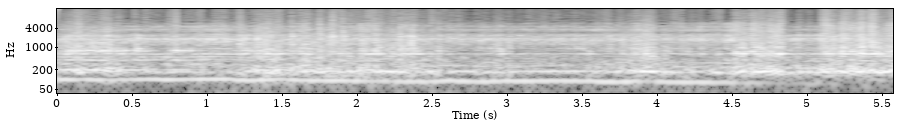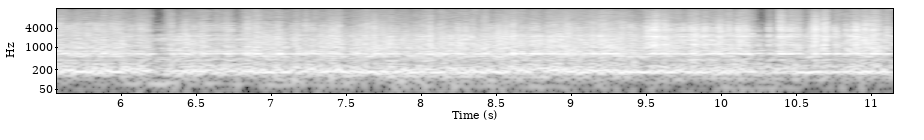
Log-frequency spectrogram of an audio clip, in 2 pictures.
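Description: Banger racing car's engine running hard, heard from inside its stripped-out cabin, loud and steady. The engine note shifts about four and a half seconds in.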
